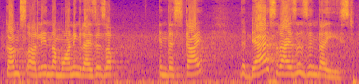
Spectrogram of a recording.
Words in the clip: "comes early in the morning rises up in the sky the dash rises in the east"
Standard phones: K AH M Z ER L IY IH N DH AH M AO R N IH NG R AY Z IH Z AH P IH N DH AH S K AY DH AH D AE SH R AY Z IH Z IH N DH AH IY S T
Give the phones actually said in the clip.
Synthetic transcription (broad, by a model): K AH M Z ER L IY IH N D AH M AO R N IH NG R AY Z IH Z AH P IH N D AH S K AY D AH D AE S R AY Z IH Z IH N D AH IY S T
